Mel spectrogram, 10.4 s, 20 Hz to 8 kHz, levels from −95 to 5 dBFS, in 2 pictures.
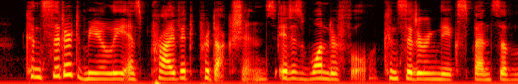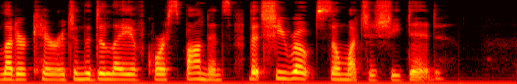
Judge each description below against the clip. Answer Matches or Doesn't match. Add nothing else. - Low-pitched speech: Doesn't match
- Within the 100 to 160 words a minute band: Matches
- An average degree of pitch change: Matches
